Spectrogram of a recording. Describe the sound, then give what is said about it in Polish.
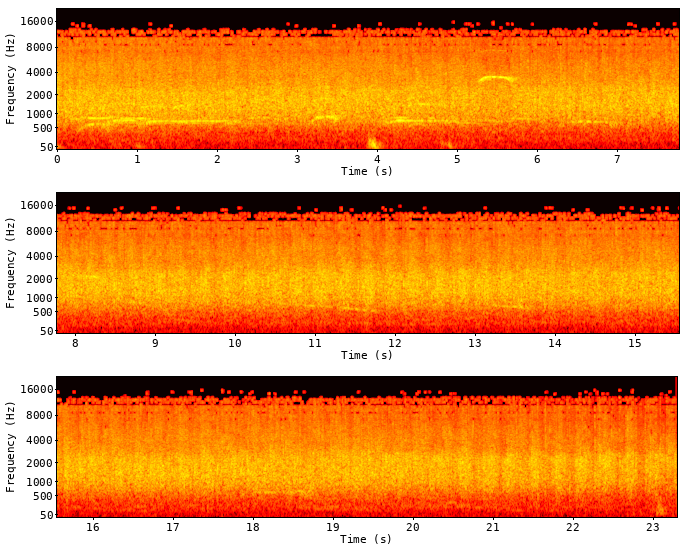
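Audience applause in a concert studio: loud, dense clapping from a crowd runs continuously and evenly for more than twenty seconds, with no break or fade. “Bardzo proszę o brawa dla wszystkich, nie tylko polskich artystów, naprawdę głośno.”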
